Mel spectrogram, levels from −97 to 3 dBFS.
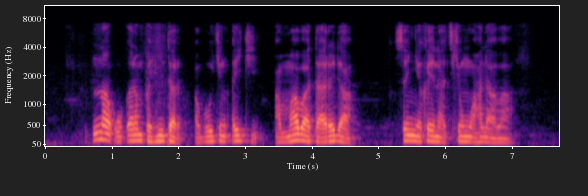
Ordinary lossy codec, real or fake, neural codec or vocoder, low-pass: none; real; none; 7.2 kHz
